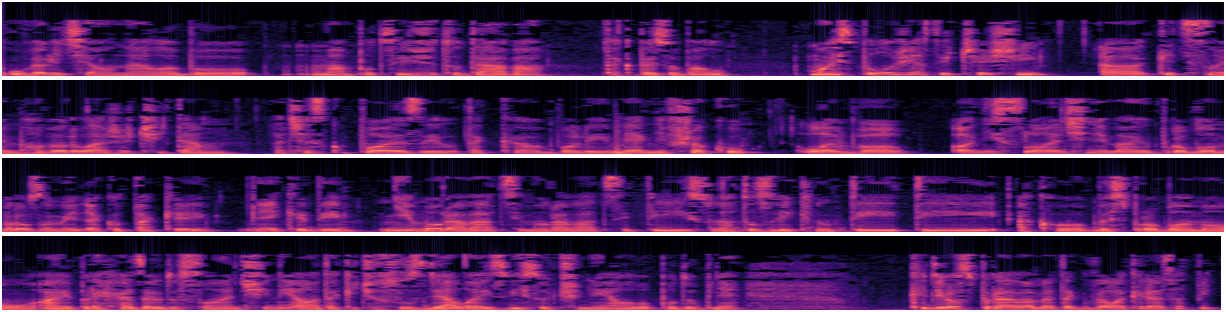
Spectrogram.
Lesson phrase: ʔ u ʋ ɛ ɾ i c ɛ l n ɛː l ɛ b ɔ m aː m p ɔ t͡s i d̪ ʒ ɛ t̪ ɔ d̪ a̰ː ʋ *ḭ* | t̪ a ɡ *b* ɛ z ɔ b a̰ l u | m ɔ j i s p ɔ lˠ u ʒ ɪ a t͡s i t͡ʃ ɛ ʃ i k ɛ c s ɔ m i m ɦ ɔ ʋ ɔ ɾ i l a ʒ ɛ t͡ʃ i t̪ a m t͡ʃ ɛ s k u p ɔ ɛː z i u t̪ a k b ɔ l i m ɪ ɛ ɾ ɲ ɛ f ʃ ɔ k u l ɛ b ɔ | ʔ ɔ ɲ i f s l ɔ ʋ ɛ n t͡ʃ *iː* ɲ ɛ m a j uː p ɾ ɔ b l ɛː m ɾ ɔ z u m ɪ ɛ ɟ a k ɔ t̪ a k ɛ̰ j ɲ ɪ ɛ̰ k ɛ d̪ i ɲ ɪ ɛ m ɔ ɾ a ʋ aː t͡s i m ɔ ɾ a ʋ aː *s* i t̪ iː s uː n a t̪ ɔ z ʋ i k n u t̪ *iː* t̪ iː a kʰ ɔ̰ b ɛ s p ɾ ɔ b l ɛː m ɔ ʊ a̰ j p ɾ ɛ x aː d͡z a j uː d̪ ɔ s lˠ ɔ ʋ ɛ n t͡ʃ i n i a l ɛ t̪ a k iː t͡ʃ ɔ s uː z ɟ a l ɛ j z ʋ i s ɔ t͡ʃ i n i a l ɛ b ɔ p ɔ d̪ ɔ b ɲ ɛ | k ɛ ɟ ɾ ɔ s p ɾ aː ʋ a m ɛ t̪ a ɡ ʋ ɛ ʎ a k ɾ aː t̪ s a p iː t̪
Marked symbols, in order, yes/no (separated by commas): no, yes, no, no, yes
